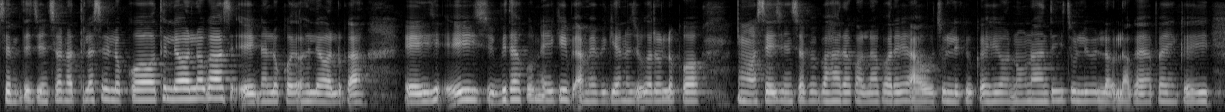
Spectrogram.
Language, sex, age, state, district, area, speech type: Odia, female, 45-60, Odisha, Kendujhar, urban, spontaneous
